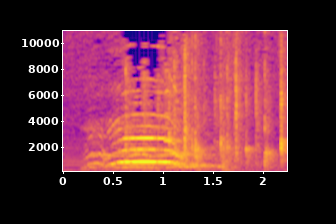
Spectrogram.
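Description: A few audience members calling out together in reply to the comedian's greeting: overlapping drawn-out vocal calls, one high and strong, lasting about a second and a half.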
